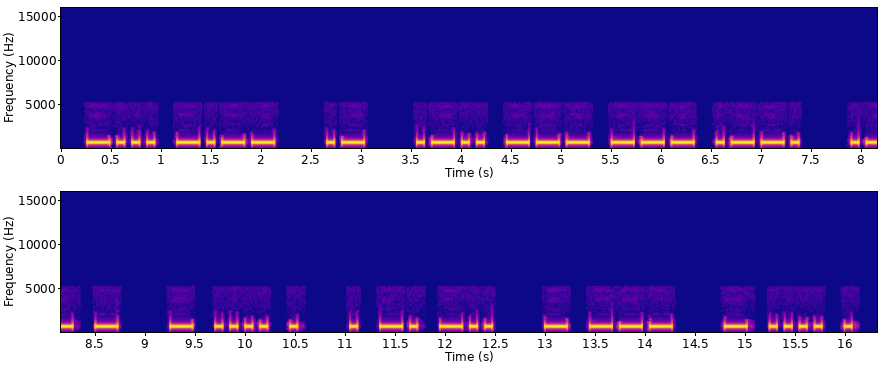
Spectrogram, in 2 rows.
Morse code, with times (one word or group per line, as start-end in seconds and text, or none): 0.3-2.1 BY
2.7-3.0 A
3.6-7.4 LOOP
7.9-8.7 AT
9.3-10.5 THE
11.1-12.5 END
13.0-14.3 TO
14.8-16.1 THE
